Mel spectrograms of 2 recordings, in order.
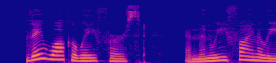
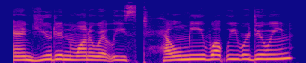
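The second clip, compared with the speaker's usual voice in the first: higher, louder indignant shout; wife demanding why she wasn't told; angry demand; 7 semitones higher, 6 dB louder than usual. Acted. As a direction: confront him, furious. Wife angrily confronting husband.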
